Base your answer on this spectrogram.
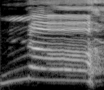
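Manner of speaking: shrill, high, long drawn-out anguished distraught wail. Retelling the mother's reaction to a pregnancy announcement; retelling a distraught scream. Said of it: "throws herself on the floor and starts screaming".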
